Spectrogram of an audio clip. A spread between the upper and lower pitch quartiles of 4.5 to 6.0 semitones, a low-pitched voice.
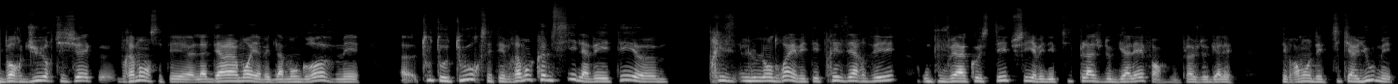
No: average, 5.0 semitones; medium, 145 Hz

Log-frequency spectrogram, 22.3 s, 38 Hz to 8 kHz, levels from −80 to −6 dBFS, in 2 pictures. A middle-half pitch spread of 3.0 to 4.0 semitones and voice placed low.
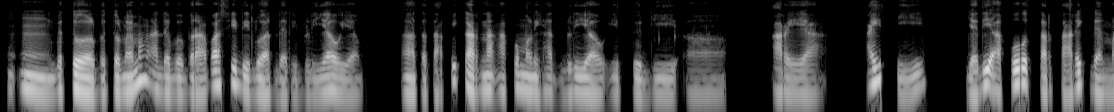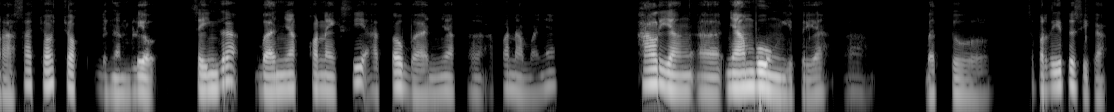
Yes: average, 3.5 semitones; low, 100 Hz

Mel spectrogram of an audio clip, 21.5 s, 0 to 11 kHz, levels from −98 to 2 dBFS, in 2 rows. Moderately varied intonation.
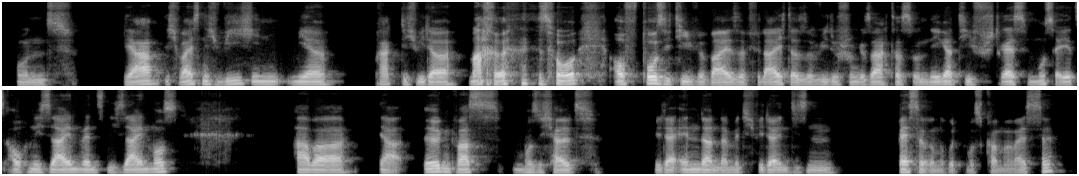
No: narrow, 2.1 semitones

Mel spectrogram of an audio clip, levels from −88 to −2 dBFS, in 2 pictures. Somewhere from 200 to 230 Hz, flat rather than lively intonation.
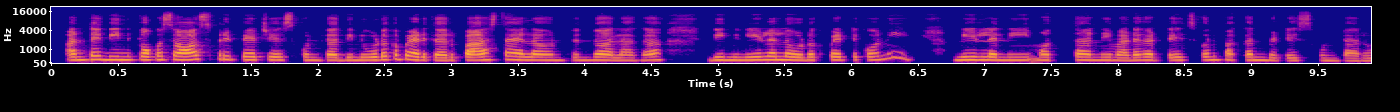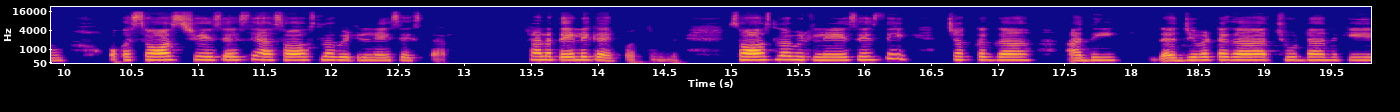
Yes: high, 220 Hz; narrow, 2.0 semitones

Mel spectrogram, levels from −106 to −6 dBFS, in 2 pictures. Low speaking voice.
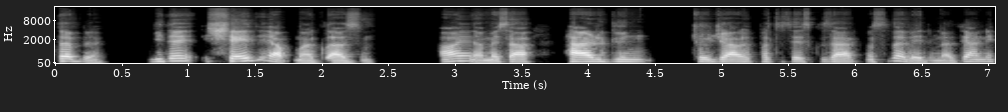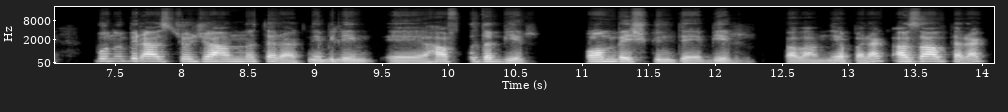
Yes: low, 130 Hz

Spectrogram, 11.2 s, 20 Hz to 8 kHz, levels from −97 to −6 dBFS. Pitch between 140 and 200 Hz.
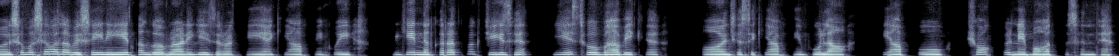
No: high, 240 Hz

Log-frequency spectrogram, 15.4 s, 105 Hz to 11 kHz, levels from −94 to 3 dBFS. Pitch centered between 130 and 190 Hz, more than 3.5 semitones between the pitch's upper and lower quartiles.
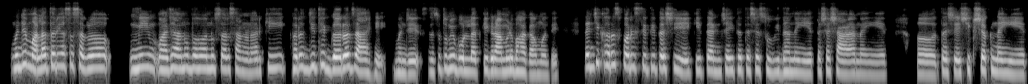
No: high, 225 Hz; average, 4.2 semitones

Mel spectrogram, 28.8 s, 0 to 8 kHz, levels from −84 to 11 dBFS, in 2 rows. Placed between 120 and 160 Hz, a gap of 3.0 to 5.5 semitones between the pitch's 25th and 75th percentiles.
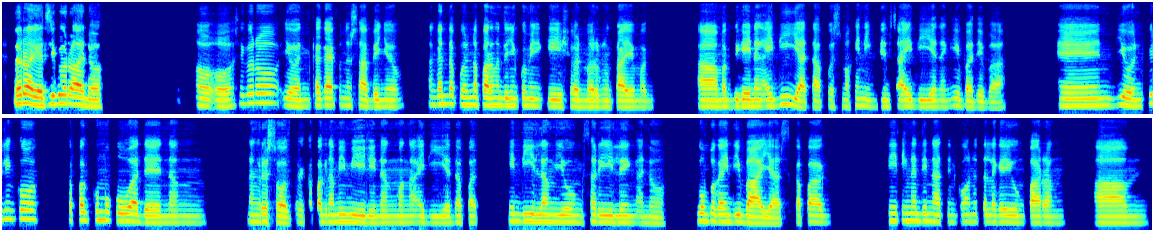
No: medium, 140 Hz; narrow, 2.5 semitones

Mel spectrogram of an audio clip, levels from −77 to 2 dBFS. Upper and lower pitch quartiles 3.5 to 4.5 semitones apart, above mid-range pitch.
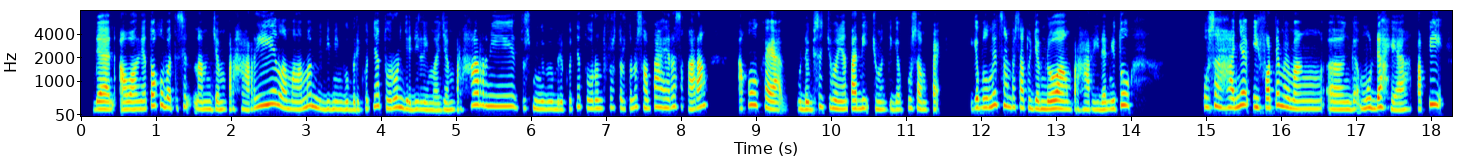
Yes: average, 4.2 semitones; high, 230 Hz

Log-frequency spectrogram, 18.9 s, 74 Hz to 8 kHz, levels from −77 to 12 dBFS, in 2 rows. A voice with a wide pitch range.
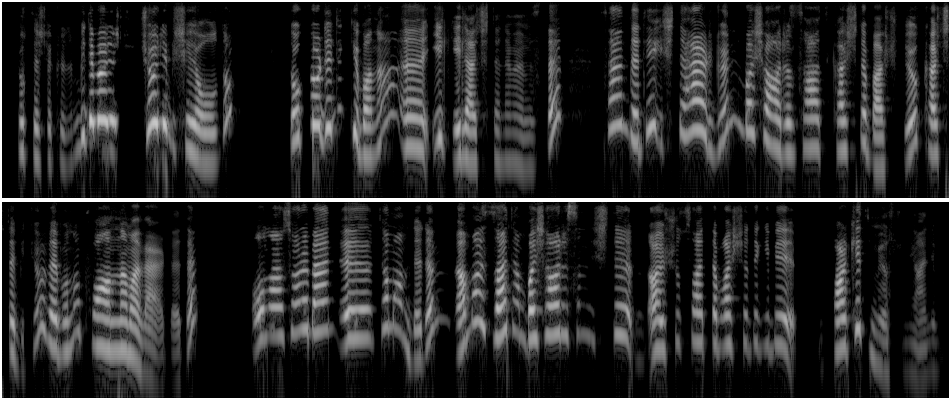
Yes: wide, 8.0 semitones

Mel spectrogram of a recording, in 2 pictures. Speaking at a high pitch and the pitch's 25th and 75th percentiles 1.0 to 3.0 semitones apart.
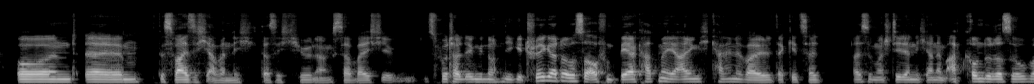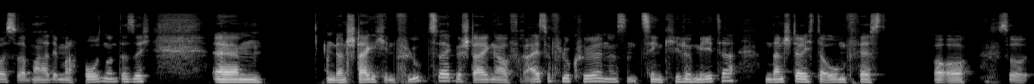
No: low, 115 Hz; average, 2.7 semitones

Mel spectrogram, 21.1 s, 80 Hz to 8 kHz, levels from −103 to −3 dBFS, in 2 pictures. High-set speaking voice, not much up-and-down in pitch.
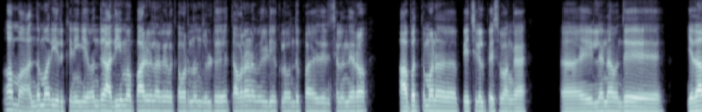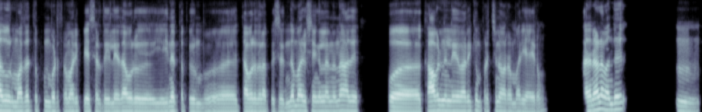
No: low, 120 Hz; narrow, 1.9 semitones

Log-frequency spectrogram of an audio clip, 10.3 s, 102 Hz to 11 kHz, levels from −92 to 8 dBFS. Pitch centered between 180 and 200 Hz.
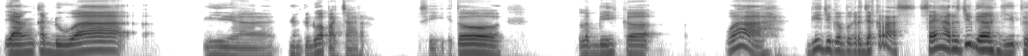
No: low, 135 Hz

